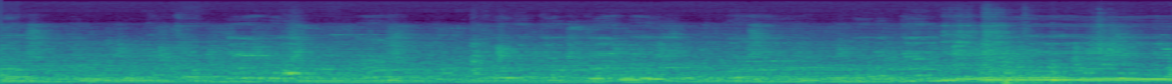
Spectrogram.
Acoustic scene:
cafe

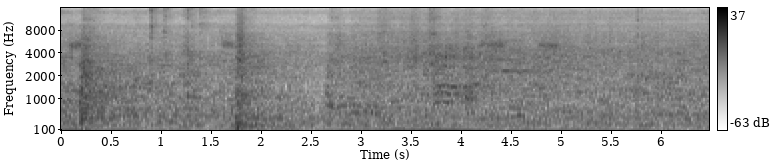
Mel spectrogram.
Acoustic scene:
cafe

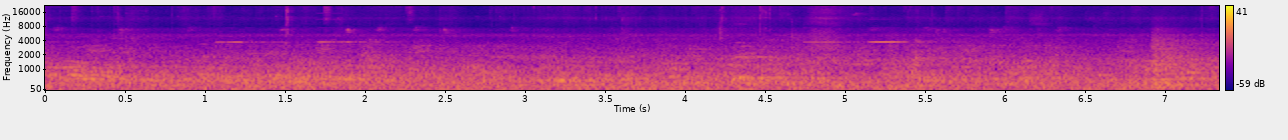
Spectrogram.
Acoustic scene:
subway station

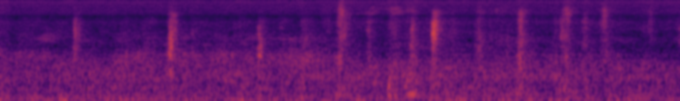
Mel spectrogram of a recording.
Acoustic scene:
park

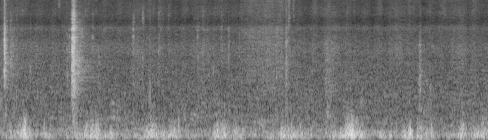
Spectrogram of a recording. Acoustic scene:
residential area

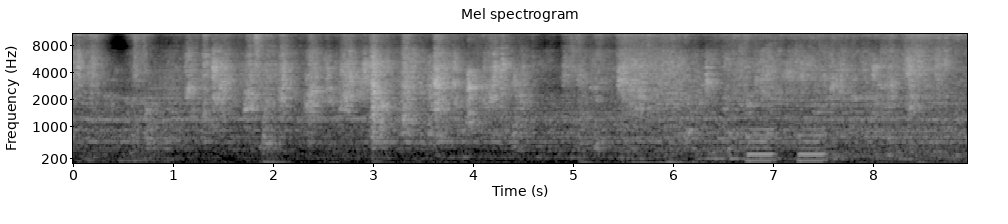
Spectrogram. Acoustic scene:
restroom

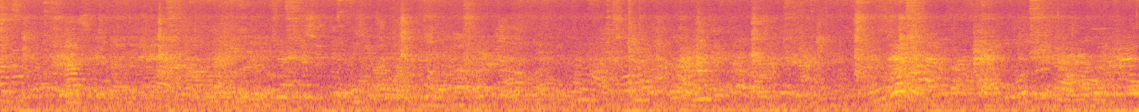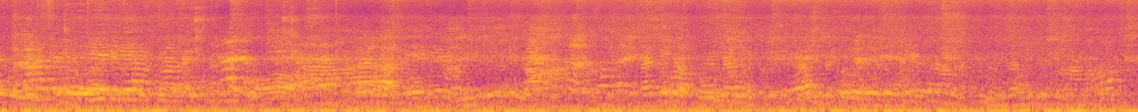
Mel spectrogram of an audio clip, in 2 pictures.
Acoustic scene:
crowded indoor space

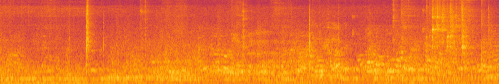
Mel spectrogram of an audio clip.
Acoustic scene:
restaurant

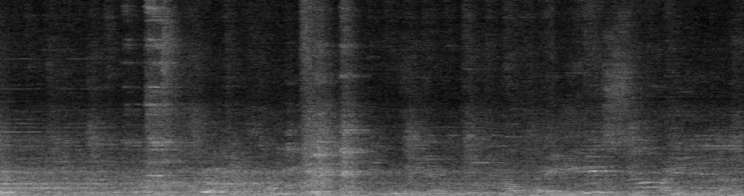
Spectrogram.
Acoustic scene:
cafe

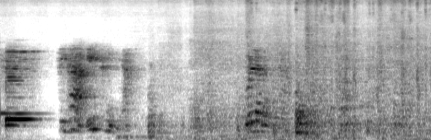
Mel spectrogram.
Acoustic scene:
elevator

